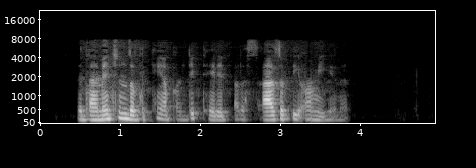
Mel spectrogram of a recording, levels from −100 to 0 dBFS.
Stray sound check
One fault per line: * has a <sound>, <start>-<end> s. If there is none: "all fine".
all fine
